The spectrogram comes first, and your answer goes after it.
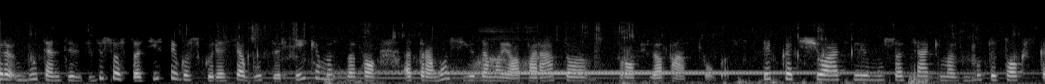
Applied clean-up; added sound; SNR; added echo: none; Chewing, mastication; 6 dB; none.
